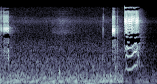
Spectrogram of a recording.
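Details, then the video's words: Cactus parakeet chick calling indoors: a few brief harsh high hissing bursts, the last one longer and buzzy with a short rasping tail, over a steady low hum. "Filhote de periquito da caatinga"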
